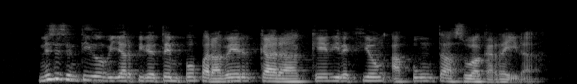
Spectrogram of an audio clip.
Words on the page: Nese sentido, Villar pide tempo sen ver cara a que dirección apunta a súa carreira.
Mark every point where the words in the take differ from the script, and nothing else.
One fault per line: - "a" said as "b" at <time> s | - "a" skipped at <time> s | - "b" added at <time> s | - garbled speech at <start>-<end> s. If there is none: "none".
- "sen" said as "para" at 2.0 s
